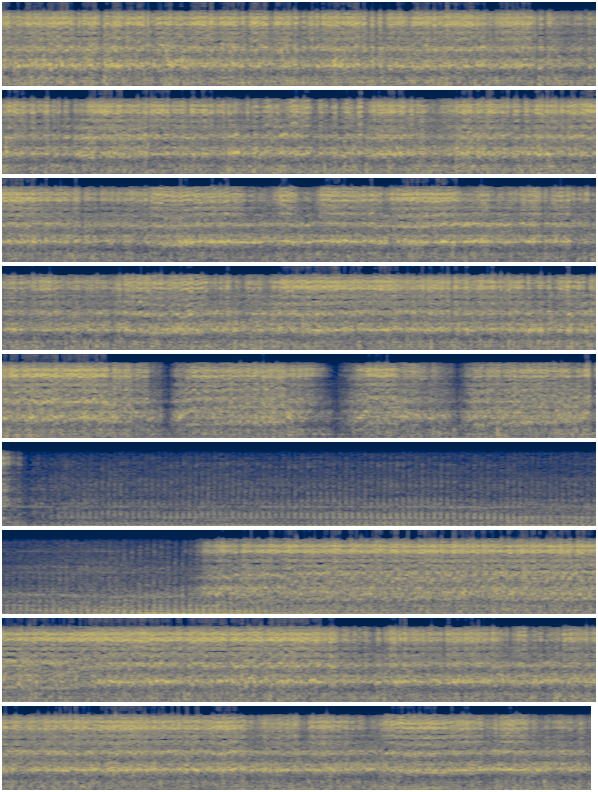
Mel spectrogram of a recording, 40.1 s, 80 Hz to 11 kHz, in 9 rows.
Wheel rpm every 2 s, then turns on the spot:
230, 230, 230, 230, 230, 230, 230, 220, 230, 140, 90, 50, 0, 0, 100, 160, 210, 230, 230, 220.
none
